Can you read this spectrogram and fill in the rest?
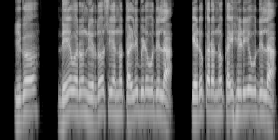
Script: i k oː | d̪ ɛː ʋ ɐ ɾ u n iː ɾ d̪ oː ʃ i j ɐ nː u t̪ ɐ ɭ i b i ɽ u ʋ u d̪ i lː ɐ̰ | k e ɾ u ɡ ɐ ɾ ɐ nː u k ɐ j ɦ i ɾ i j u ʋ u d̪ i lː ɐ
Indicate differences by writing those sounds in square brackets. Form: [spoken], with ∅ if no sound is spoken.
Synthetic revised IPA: i [ɡ] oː | d̪ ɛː ʋ ɐ ɾ u n [i] ɾ d̪ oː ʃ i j ɐ nː u t̪ ɐ [ɭː] i b i ɽ u ʋ u d̪ i lː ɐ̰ | k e [ɽ] u [k] ɐ ɾ ɐ nː u k ɐ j ɦ i [ɽ] i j u ʋ u d̪ i lː ɐ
